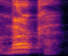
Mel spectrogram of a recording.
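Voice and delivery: "America" squashed into 'Murica; mock patriotic pronunciation. Mock-patriotic slang after "I love America.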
